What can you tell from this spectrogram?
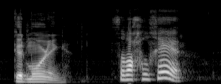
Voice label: iraqi, Good morning sabah el-kheir صباح الخير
